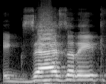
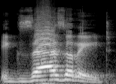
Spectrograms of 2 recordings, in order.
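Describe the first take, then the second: First: The stress is on the second syllable. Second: The stress is on the second syllable.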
